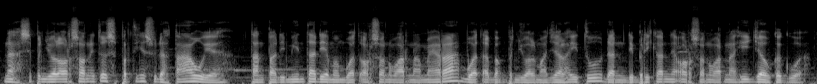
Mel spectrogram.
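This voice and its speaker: A man's voice: fairly low pitch, fairly even intonation, fast talker, hardly any pauses. A man casually telling a personal story, chatty, keeps addressing his viewers. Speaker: storyteller host.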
